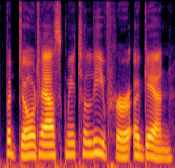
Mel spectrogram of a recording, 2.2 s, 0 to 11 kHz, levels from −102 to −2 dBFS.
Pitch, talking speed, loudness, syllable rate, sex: 165 Hz, 220 wpm, -17 LUFS, 5.0 syllables/s, female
